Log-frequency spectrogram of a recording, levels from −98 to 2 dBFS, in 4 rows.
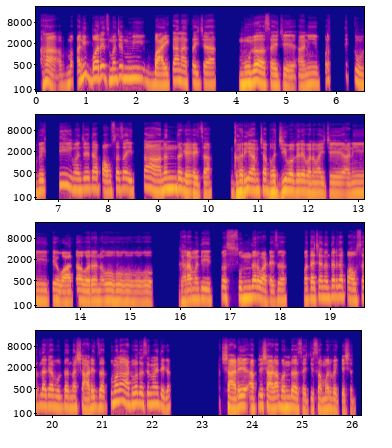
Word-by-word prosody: हां. 130 -2 -1
आणि 190 +10 +3
बरेच 210 -1 +2
म्हणजे 195 +4 0
मी, 205 -1 0 0.2
बायका 135 +5 +3
नाचायच्या, 145 -3 -2 0.6
मुलं 150 +3 +6
असायचे 130 -3 -2
आणि 130 +4 -2 0.2
प्रत्येक 185 +4 -12 0.2
व्यक्ती 205 +9 -3
म्हणजे 165 +1 -2
त्या 175 -1 -1
पावसाचा 150 +4 -2
इतका 160 +5 -4 0.2
आनंद 175 +3 +3
घ्यायचा. 130 -5 0 0.5
घरी 145 +5 +5
आमच्या 155 0 +1
भज्जी 135 +1 +3
वगैरे 145 -2 +3
बनवायचे 130 -1 -2 0.2
आणि 135 +2 -2
ते 140 - -2
वातावरण 130 +1 +1
ओहोहोहोहो! 125 -2 -2 0.6
घरामध्ये 145 +3 +1
इतकं 145 +4 -5
सुंदर 160 +2 +1
वाटायचं. 135 -2 -1 0.4
मग 140 0 -3
त्याच्यानंतर 165 +2 0
त्या 175 - +1
पावसातल्या 155 +3 -1
काय 160 -1 +1
बोलतात 150 0 -2
ना 145 0 -1
शाळेत 135 +1 +1
जात 150 -1 +1
तुम्हाला 215 +4 +2
आठवत 180 +2 +1
असेल 180 +1 -3
माहितीये 180 -5 -1
का? 140 - -3 1.1
शाळे 145 +5 +5
आपली 140 +4 +1
शाळा 140 -3 +5
बंद 145 +1 +2
असायची 125 -3 -3
समर 130 +1 -1
व्हॅकेशन 115 -3 -5
145 Hz, 120 wpm, -21 LUFS, 130-165 Hz, 1.1 s, मुलं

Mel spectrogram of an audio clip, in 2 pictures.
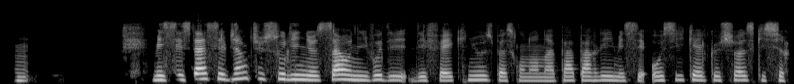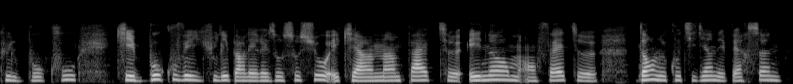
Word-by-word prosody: Mmh. 175 -1 -4 1.2
Mais 205 0 +5
c'est 220 +3 -3
ça, 250 +5 +8
c'est 250 -1 +1
bien 255 +5 +2
que - - -13
tu 260 - -4
soulignes 225 -4 +4
ça, 225 +3 +5
au - - +4
niveau 205 +1 +2
des 195 -1 -2
des 180 +1 -4
fake 180 +3 -2
news, 205 0 +1
parce 180 -1 -2
qu'on 175 -1 -6
en 170 0 -4
a 170 0 -2
pas 180 +2 -2
parlé, 185 +1 -1
mais 180 -2 -2
c'est 175 - -6
aussi 195 +2 -3
quelque 195 -2 -1
chose 200 +1 -1
qui 205 - -8
circule 185 0 -3
beaucoup, 175 +4 -5 0.4
qui 205 - 0
est 195 - +7
beaucoup 220 +7 0
véhiculé 200 -1 0
par 175 -1 +1
les 175 0 +1
réseaux 175 +1 -2
sociaux 200 +3 -1
et - - 0
qui 180 - -3
a 170 - +5
un 170 +1 0
impact 190 +1 0 0.2
énorme, 200 +1 +2
en 165 0 -5
fait, 190 +2 -2
heu, 165 -3 -2 0.4
dans 205 +3 +5
le 195 -2 0
quotidien 195 0 -3
des 175 -3 -3
personnes. 190 +3 -3
195 Hz, 195 wpm, -22 LUFS, 180-205 Hz, 1.2 s, ça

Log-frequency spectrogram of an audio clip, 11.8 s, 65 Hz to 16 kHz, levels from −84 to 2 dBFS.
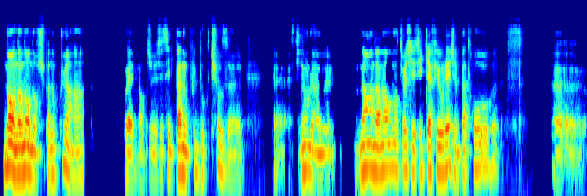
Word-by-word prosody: Non, 150 -3 +9
non, 125 0 +7
non, 135 0 +7
non, 120 -2 +1
je 110 - -8
suis - - -7
pas 120 - -5
non 120 0 -3
plus 150 +6 -4
un 115 -2 -3 0.8
ouais, - - +2
non, 100 -2 -10
j'e 110 0 -8
j'essaye 115 0 -7
pas 125 +3 +6
non 120 -3 +2
plus 125 +4 -10
beaucoup 120 -2 -9
de - - -21
choses, 130 -6 -5
heu 100 -2 -10 0.8
heu, - - -17 0.2
sinon 135 +2 -2
là, 120 -4 -1
le 220 0 -6 0.4
non, 140 +4 +1
non, 130 -2 +5
non, 140 +1 +2
non, 140 -1 -3
tu 140 - -9
vois? - - +3
J'ai 135 -2 -2
essayé 125 +2 -3
le 130 - -11
café 130 +1 +3
au 130 - +4
lait, 150 +3 +5
j'aime 120 -7 -4
pas 120 - -1
trop, 140 +4 -3
heu - - -13 1.0
heu, - - -21 0.2
voilà, - - -10
130 Hz, 220 wpm, -23 LUFS, 120-140 Hz, 1.0 s, Non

